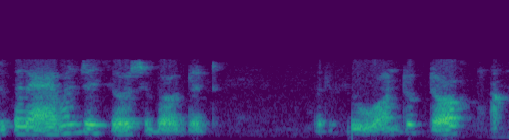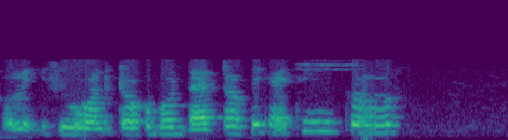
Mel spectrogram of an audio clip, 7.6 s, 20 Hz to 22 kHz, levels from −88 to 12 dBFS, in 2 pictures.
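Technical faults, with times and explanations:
2.61–2.64 s, 4.43–4.45 s and 6.53–6.63 s, packet loss with pitch repetition: brief held, buzzy stretches just before "want to talk or", between "or like if you" and "to talk about that", and after "that topic I think". Gaps of 30 ms and 20 ms, and 70 ms scattered over 100 ms in runs of up to 30 ms, are bridged by repeating the last pitch period of the telephone-band audio. That fits lost 10 ms packets.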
